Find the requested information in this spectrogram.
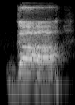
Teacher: So the ga emanates from the throat.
